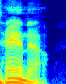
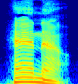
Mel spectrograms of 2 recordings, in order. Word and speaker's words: Hanau: And he said, your bus left 2 hours ago, and it's not Hanua, it's Hanau. I'm like, no, that freaking thing says Hanua. They said, troop, be quiet, at ease. And I'm like, okay. It is, the name is pronounced Hanau.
